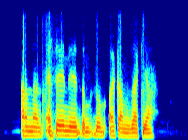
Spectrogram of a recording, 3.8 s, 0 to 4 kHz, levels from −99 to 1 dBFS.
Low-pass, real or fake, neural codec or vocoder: 3.6 kHz; fake; codec, 16 kHz in and 24 kHz out, 1 kbps, XY-Tokenizer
